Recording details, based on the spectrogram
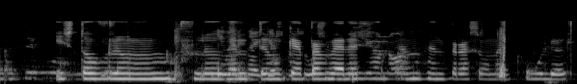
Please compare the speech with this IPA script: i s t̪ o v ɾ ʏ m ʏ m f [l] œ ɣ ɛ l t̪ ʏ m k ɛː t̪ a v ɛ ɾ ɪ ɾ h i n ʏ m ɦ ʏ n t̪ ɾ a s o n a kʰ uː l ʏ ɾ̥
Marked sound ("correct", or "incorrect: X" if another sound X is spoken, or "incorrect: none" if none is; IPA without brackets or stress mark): correct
